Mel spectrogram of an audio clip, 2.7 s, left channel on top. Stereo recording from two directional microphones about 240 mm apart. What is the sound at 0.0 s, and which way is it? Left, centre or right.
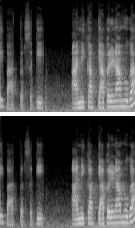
A woman's voice, left.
